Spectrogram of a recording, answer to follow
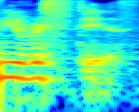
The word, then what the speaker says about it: Eurystheus: So King Eurystheus, and he ruled the empire, the kingdom of Argos.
